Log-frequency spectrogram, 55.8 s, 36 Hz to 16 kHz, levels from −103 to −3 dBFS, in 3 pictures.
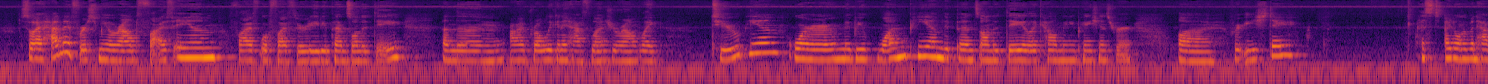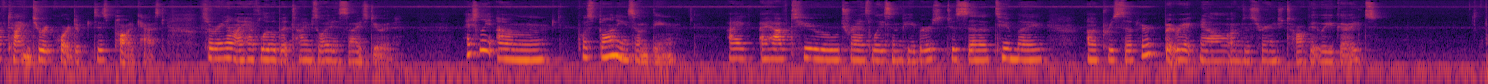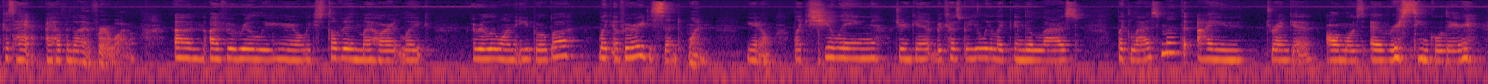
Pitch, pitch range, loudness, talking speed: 215 Hz, 200-230 Hz, -41 LUFS, 165 wpm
